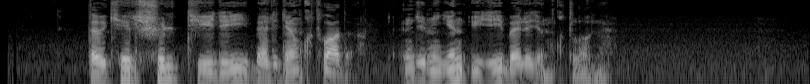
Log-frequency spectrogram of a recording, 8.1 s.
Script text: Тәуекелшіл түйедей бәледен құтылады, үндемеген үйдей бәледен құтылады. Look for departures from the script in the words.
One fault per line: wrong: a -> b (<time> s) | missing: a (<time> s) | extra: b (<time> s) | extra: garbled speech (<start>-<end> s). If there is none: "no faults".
no faults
